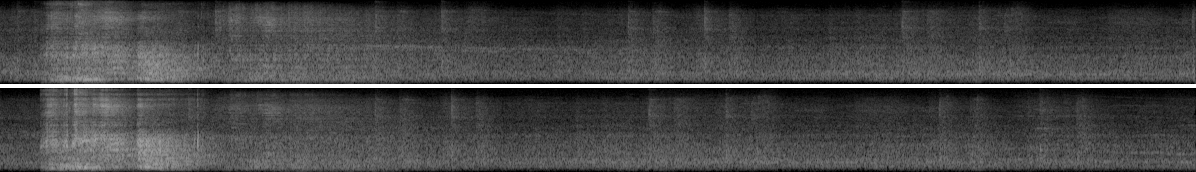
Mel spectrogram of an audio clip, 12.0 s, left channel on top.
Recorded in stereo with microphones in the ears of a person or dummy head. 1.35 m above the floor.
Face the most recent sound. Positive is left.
turn(degrees=30)  # may be behind; listen again after turning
